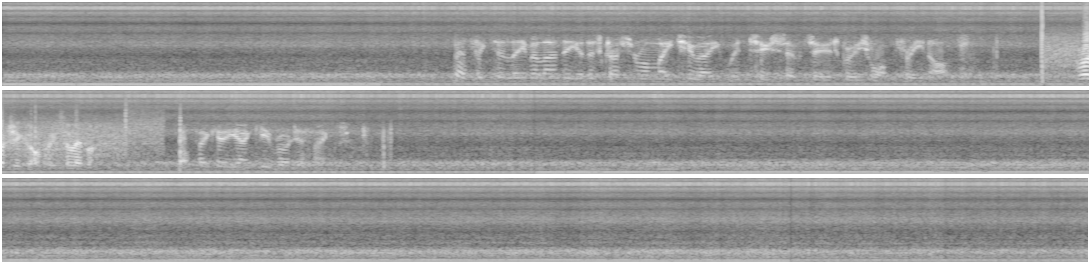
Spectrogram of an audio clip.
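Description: A small propeller plane's engine drones steadily, changing pitch now and then.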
